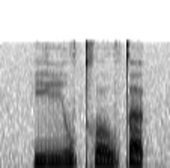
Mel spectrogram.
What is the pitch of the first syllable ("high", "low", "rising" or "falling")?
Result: rising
